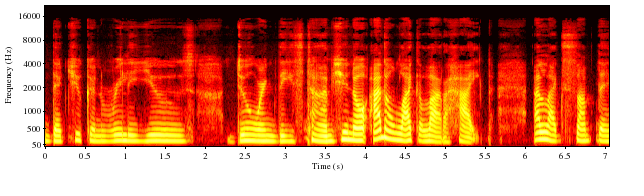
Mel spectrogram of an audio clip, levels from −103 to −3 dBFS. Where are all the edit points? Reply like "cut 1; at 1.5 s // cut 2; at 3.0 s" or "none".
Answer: none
